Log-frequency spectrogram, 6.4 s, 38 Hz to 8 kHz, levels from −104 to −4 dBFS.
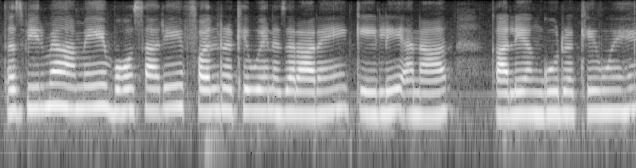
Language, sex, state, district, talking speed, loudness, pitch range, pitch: Hindi, female, Chandigarh, Chandigarh, 180 wpm, -15 LUFS, 215-240 Hz, 230 Hz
